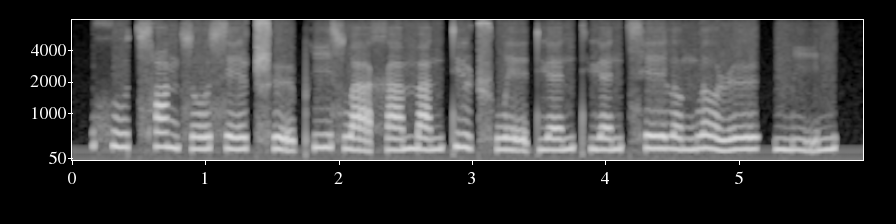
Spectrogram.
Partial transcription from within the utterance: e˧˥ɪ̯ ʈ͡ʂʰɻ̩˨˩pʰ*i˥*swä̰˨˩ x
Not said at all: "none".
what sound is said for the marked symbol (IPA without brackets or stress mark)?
i˥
